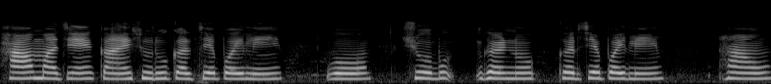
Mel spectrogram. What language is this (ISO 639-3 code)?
kok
